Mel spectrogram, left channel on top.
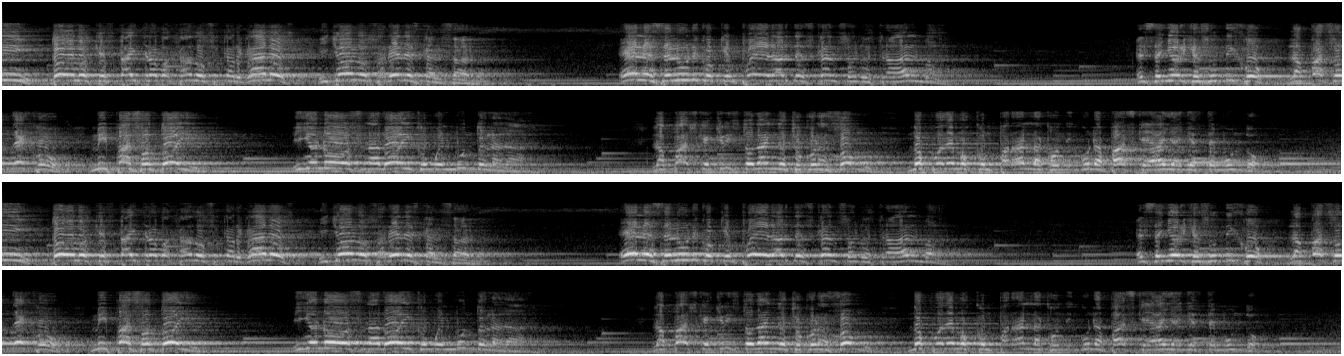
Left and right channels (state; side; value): normal; both; correlation 0.68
